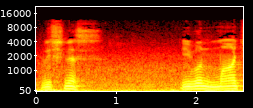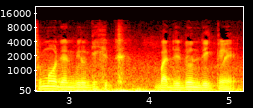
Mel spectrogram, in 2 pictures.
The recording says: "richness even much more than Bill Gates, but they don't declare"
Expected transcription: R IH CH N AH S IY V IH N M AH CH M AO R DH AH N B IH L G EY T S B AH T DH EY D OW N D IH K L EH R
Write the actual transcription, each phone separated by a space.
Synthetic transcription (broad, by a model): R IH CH N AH S IY V IH N M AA CH M AO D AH N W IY L G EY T B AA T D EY D OW N D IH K L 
